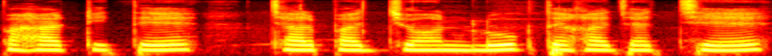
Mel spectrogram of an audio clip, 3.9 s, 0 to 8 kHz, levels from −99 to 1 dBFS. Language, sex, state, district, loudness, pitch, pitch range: Bengali, female, Assam, Hailakandi, -16 LUFS, 230 Hz, 225-235 Hz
